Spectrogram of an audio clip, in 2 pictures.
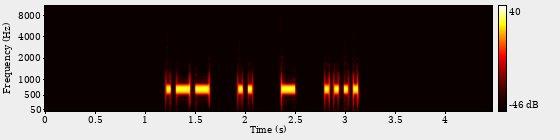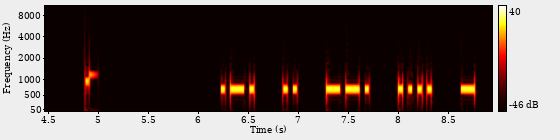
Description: Morse code, heard as a keyed tone, about 25 wpm, spaced as for 18 wpm, 700 Hz. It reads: WITH RIGHT
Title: 2x Character Spacing - Top 300 Words - 25wpm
